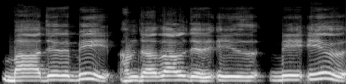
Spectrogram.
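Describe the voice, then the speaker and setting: A man teaching Quran reading, spelling out each letter and vowel mark slowly, then asking the listener to repeat after him. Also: sits high, warm tone, smooth. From Bangladesh. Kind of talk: slow spelling-out recitation lesson.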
